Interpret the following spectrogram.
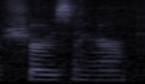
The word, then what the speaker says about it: Scherzinger: I'm sure this is the one that Nicole Scherzinger, is that how you say it? Yeah, Scherzinger.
